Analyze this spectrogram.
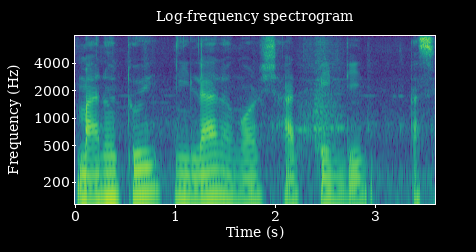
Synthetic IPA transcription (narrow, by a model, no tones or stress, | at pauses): manɔt̪ujnilaɾəŋɡɔɾɕa̰ʈpeɳɖin | əse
